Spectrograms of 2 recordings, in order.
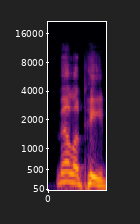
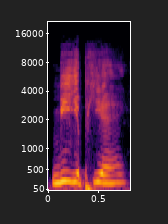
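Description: First: The name is said with a plain English pronunciation. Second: The name is said with a French-style pronunciation. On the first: It sounds like the name of a bug. "To me, millipede, baby" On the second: It sounds more exotic. "how do you think they say it? Probably Millipied"

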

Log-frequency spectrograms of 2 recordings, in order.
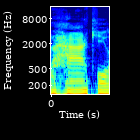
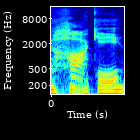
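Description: First: The first vowel sounds like an A. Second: The first vowel sounds like an O. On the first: This is how Americans say it. The speaker calls it wrong. "They pronounce it hacky like there's an A in it" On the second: This is how Canadians say it. The speaker calls it right. "We say hockey like there's an O in it"

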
